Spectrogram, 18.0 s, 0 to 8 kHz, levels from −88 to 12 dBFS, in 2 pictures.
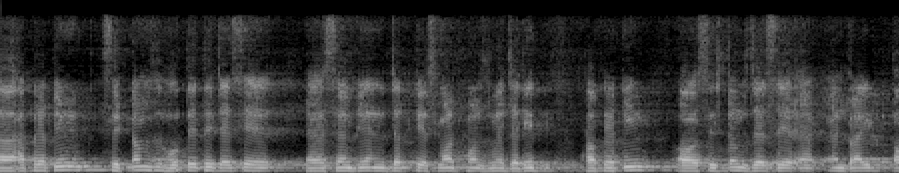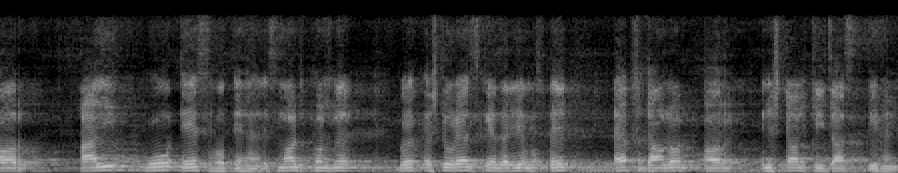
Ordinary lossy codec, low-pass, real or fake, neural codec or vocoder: MP3, 64 kbps; 7.2 kHz; fake; codec, 32 kHz, 1.9 kbps, SNAC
